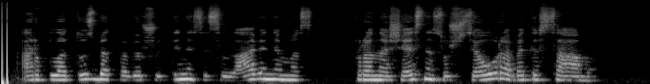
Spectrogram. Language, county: Lithuanian, Alytus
